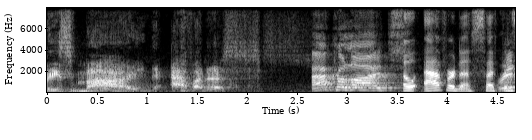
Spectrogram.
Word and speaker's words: Avernus: Oh, Avernus.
